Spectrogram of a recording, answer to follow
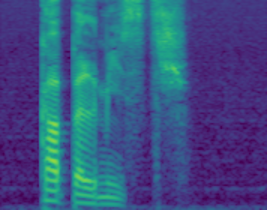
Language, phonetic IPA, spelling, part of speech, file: Polish, [kaˈpɛlmʲisṭʃ], kapelmistrz, noun, Pl-kapelmistrz.ogg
